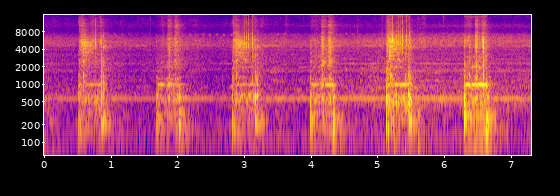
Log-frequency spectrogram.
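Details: Low-cost portable mechanical ventilator built for COVID-19 operating: regular mechanical whirring bursts with a faint hum and clicks, cycling about 51 times a minute.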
